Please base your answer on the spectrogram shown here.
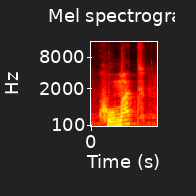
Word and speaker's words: Kemet: Kemet, ou na pronúncia reconstruída do egípcio antigo, Kumat, era o nome dado pelos próprios egípcios à sua terra.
